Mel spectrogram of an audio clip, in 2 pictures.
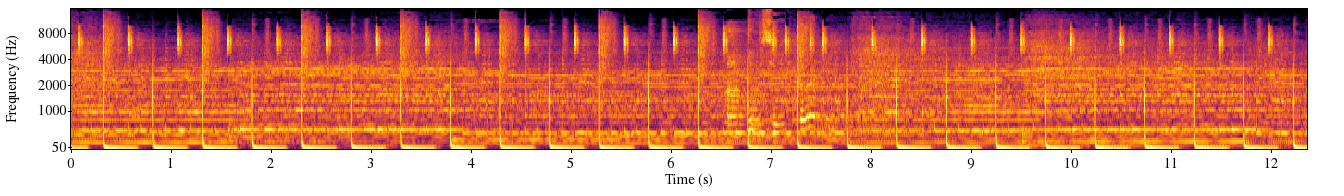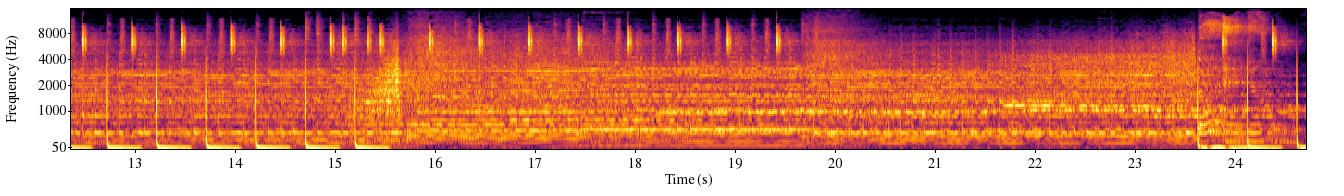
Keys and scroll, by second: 0.7 v, 8.4 Return.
